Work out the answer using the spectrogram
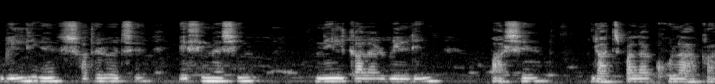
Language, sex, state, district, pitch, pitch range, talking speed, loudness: Bengali, male, West Bengal, Dakshin Dinajpur, 145 Hz, 135-150 Hz, 110 wpm, -15 LUFS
